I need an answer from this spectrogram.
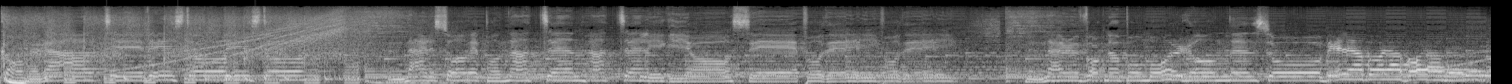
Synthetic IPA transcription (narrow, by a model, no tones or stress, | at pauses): kʰɔmːəɾalt̪ʰi | vɪst̪oɪst̪o | ɛnːæɖɛsɔmɛpʰɔnat̪ʰːənat̪ːəlɪɡːəjɑɔseːpʰɔd̪ɛjpʰɔd̪ɛj | mɛnːæɖɵvɑːknaɾpʰɔmɔɾɔnənsɔvɪlːjabɑːɾavɑːɾamɛd̪ɛ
